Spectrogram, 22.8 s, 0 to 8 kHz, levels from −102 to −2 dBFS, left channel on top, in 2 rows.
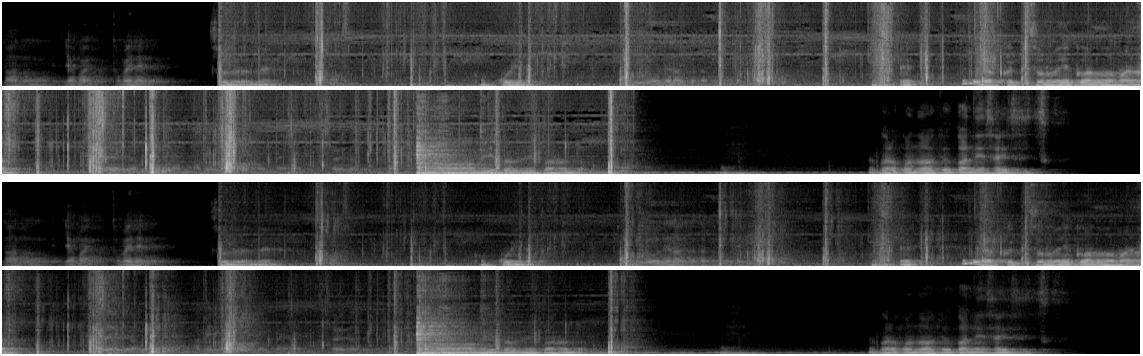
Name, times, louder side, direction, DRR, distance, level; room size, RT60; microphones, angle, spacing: voice 1, 0.0-1.5 3.3-3.6 6.1-7.8 12.3-15.4 17.8-18.0, left 1 dB, 25° right, 1 dB, 7.8 m, -59 dB
voice 2, 2.1-2.8 4.8-5.4 8.7-9.2 9.6-11.6 15.6-17.2 18.6-19.0 20.1-21.9, left 2 dB, 45° left, 10 dB, 1.3 m, -42 dB
sound 1, 2.2-17.7, left 8 dB, 85° left, 0.7 m, -45 dB
sound 2, 15.5-19.5, left 2 dB, 5° left, 3.1 m, -42 dB
21.5 x 18.0 x 7.1 m, 0.80 s
head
